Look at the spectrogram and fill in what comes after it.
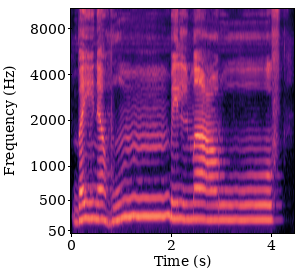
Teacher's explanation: تھوڑی دیر آواز کو غنہ کرتے ہوئے پڑھیں گے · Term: اخفاء شفوی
